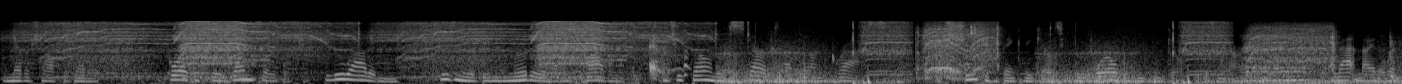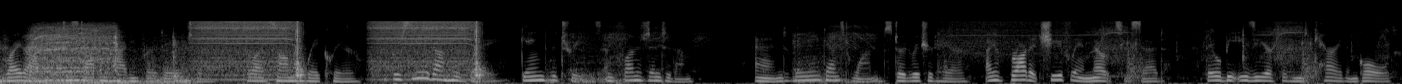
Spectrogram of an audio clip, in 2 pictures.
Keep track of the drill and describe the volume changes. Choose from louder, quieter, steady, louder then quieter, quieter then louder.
quieter.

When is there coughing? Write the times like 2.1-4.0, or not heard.
5.7-6.9.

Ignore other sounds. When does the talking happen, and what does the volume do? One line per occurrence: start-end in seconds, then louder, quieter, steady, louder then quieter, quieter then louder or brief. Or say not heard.
0.0-28.0 steady.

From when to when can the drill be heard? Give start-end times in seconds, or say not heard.
0.0-28.0.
